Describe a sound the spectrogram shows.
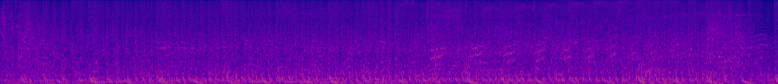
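A video game character's ink weapon sprays in rapid bursts.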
